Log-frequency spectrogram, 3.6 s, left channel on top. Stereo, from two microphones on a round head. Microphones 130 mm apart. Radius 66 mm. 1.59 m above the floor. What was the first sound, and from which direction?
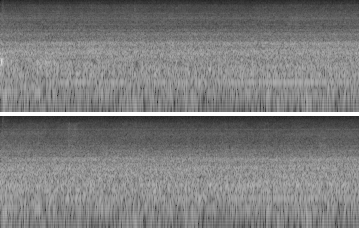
Running water, 30° left (ahead or behind).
